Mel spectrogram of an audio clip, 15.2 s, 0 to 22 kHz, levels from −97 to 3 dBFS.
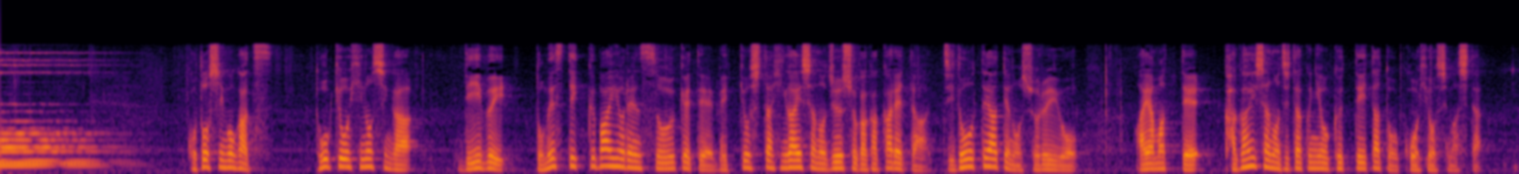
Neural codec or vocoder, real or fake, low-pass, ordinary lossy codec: none; real; none; none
